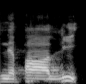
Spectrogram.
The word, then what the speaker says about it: Nepali: The word of Nepali language should be pronounced the way the people of Nepal pronounce themselves. The proper way to say is Nepali.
